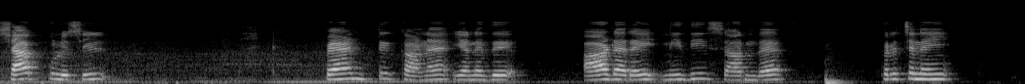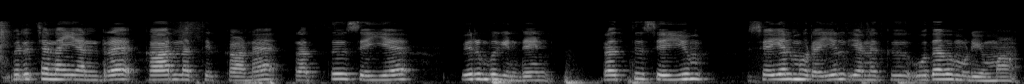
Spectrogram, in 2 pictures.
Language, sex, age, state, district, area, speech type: Tamil, female, 60+, Tamil Nadu, Viluppuram, rural, read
